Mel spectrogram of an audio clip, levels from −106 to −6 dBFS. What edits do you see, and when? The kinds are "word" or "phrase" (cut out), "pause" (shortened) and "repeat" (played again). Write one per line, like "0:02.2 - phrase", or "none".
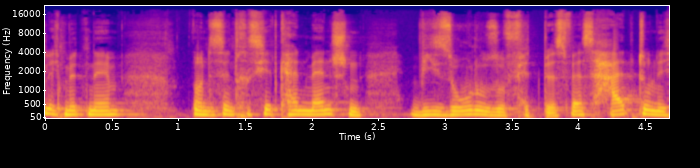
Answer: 0:02.6 - pause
